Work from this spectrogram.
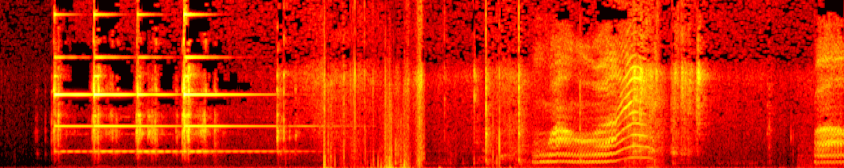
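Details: Domestic cat calling when the morning bell rings: several bright, ringing bell strikes first, then rustling, followed by a long wavering meow that rises and falls with strong harmonics, and a short second call at the end.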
